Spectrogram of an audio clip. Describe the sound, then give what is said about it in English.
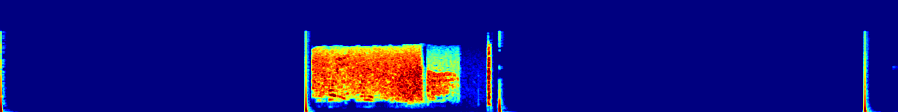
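A radio keys up with a sharp click, then a hiss of harsh static lasts about two seconds and cuts off. A few more isolated clicks follow in otherwise dead silence. “You were still all static.”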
